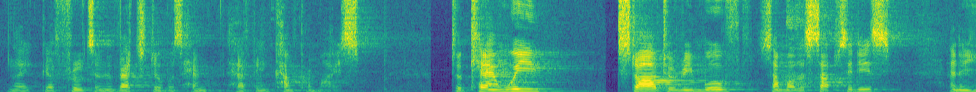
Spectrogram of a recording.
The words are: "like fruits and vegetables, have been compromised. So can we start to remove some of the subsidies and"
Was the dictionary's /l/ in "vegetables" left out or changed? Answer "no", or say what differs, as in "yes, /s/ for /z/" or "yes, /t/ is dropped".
yes, /l/ is dropped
